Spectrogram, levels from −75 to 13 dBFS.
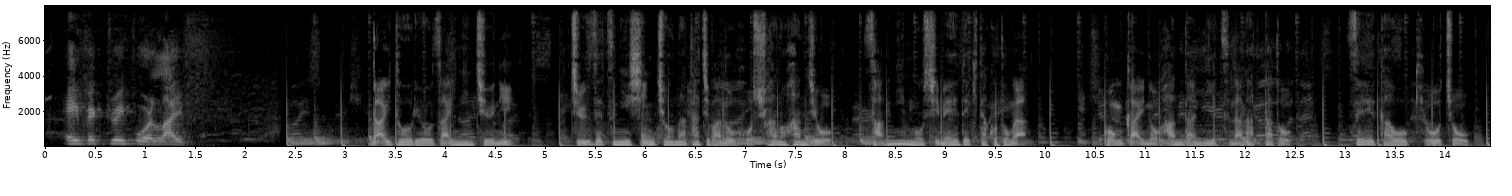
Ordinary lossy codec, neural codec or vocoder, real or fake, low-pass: none; none; real; none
